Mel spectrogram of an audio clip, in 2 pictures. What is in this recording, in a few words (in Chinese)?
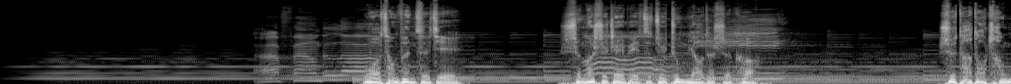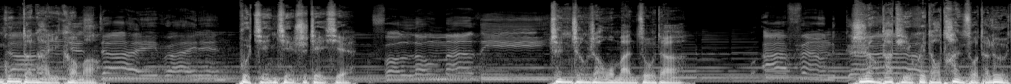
男, 品质旁白电视广告; JEEP大指挥官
